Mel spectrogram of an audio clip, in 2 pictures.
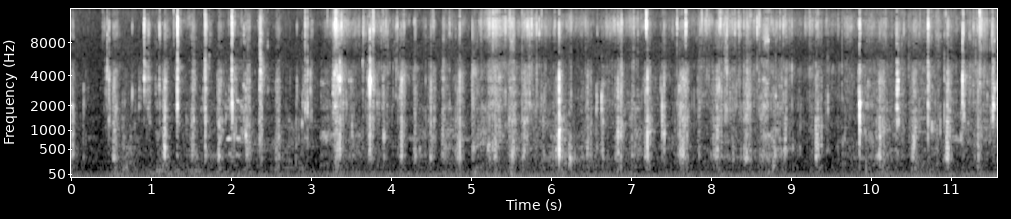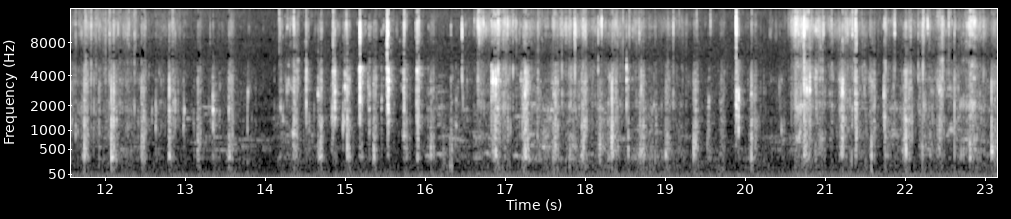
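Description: Close-miked wet chewing and mouth smacking of blistered green peppers in chili oil, with many quick irregular clicks. There is a short lull a little past halfway, then fresh bites near the end.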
